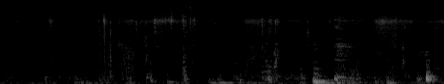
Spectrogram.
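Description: Faint footsteps and scattered knocks of someone moving through a cramped room, with a louder thump a little after three seconds in.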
